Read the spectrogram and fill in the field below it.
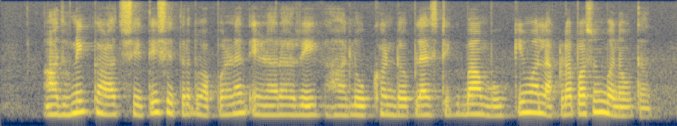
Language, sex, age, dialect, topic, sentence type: Marathi, female, 41-45, Standard Marathi, agriculture, statement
